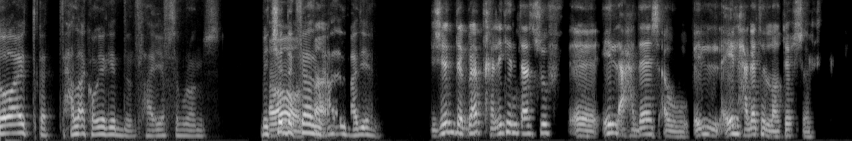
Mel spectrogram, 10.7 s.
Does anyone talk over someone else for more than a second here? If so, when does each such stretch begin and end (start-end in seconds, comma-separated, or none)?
none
